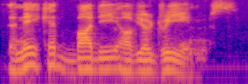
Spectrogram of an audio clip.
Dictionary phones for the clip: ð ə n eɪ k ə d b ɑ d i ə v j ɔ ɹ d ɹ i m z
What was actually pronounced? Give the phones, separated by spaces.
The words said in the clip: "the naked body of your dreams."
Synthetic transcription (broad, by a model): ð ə n eɪ k ə d b ɑ d i ə v j ɔ ɹ d ɹ i m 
